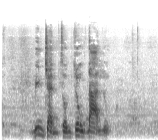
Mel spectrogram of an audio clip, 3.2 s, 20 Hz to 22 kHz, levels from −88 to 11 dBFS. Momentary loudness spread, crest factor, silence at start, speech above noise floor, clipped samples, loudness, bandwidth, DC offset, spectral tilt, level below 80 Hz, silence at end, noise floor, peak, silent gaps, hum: 17 LU; 18 dB; 0.05 s; 28 dB; under 0.1%; -16 LUFS; 11 kHz; under 0.1%; -3.5 dB/octave; -66 dBFS; 0.5 s; -44 dBFS; 0 dBFS; none; none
